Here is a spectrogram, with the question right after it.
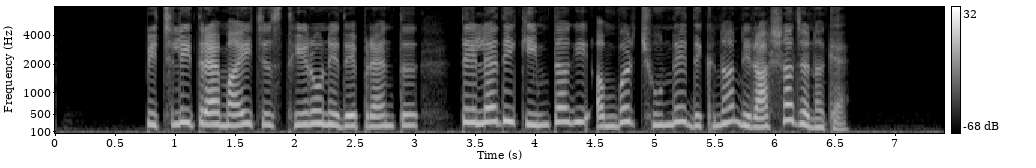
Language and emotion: Dogri, sad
